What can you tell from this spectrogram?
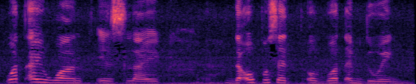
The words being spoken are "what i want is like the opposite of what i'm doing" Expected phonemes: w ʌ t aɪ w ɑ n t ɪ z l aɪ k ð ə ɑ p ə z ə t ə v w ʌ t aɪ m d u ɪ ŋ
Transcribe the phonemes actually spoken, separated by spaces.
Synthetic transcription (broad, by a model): w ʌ t aɪ w ɑ n t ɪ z l aɪ k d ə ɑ p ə s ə t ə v w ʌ t aɪ m d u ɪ ŋ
